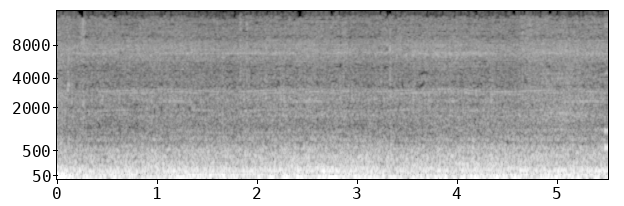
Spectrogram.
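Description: A red car passing on a mountain road between Chitral and Booni, heard as a steady low engine rumble with road noise that holds evenly throughout, fairly close, with no talk.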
